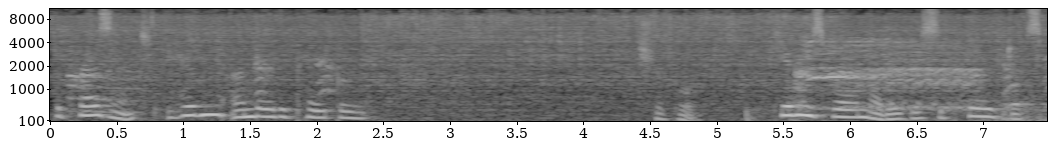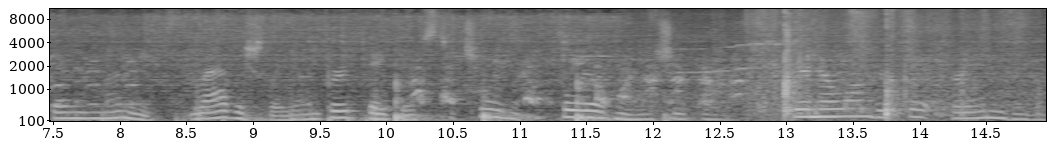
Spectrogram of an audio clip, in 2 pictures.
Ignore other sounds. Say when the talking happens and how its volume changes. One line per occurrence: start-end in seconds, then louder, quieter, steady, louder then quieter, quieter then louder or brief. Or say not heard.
0.0-2.4 brief
4.4-14.9 steady.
